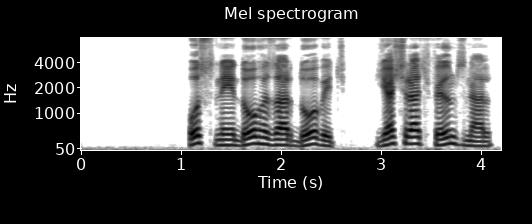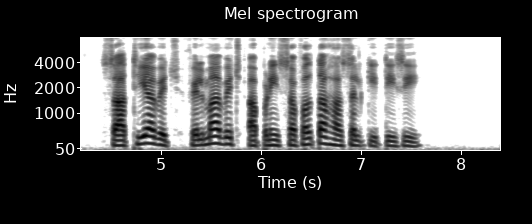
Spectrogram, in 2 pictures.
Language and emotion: Punjabi, neutral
